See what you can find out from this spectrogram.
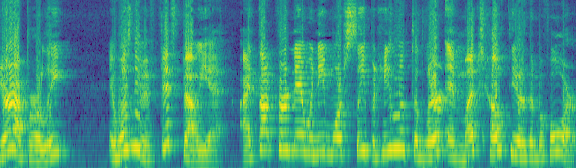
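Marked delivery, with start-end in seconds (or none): none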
